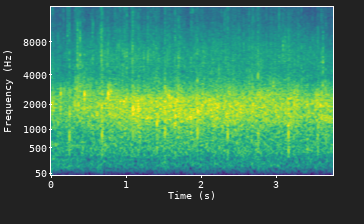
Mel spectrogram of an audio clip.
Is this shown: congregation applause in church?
yes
